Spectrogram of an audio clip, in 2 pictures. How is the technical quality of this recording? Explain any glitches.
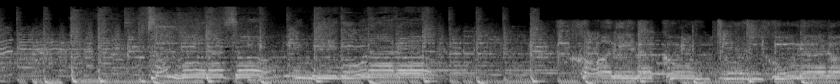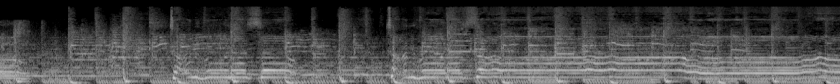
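The recording has one glitch, a call bitrate drop from 5.43 s to 10.05 s. The encoder's rate falls from 32 kbps to 13 kbps and stays at its lowest for about 3.3 s. With fewer bits, the codec quantises more coarsely. It also narrows the band, cutting the top from 20 kHz to 8 kHz. The sound turns muffled and rough or watery. Brightness returns once the bitrate recovers after 10.05 s.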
